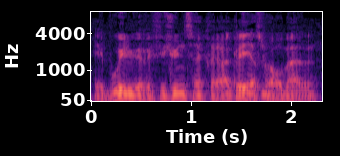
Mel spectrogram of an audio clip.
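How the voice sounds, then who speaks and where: An actor playing a wry, sceptical police investigator in a French radio drama, with a dry, teasing, probing manner. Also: male voice, sits low, fast talker, slight background noise, natural voice.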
